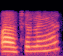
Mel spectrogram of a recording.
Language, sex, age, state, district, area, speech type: Tamil, female, 30-45, Tamil Nadu, Mayiladuthurai, urban, conversation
